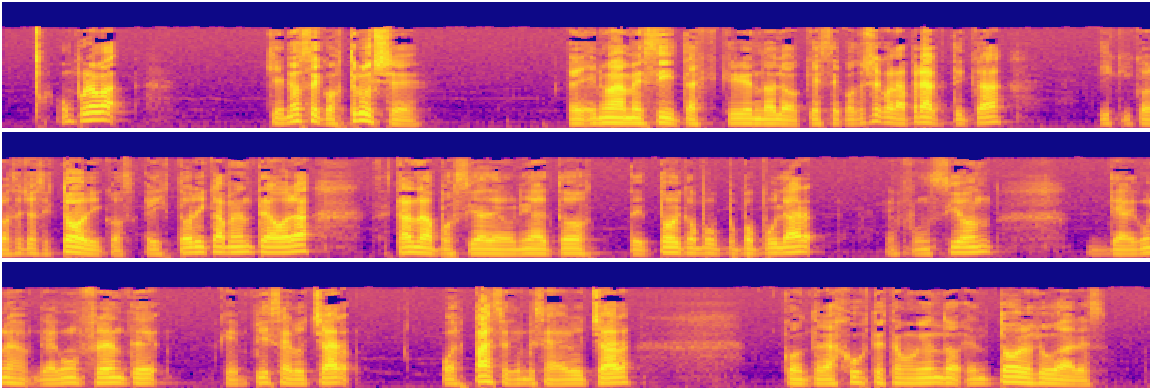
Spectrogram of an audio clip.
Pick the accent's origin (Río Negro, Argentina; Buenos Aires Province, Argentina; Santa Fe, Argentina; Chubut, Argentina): Buenos Aires Province, Argentina; Merlo; que yo soy de Merlo, que por ejemplo Merlo está muy muy arraigada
